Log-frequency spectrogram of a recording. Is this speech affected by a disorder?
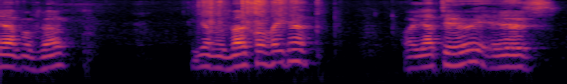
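Yes: cerebral palsy.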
